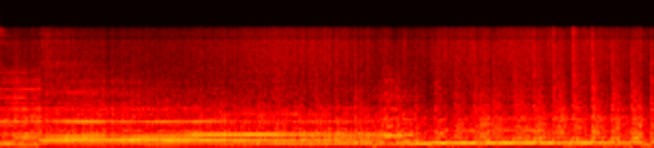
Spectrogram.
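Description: Live rock band with electric guitars holding long sustained chords that ring out, the drums coming back in with regular hits about five seconds in.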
